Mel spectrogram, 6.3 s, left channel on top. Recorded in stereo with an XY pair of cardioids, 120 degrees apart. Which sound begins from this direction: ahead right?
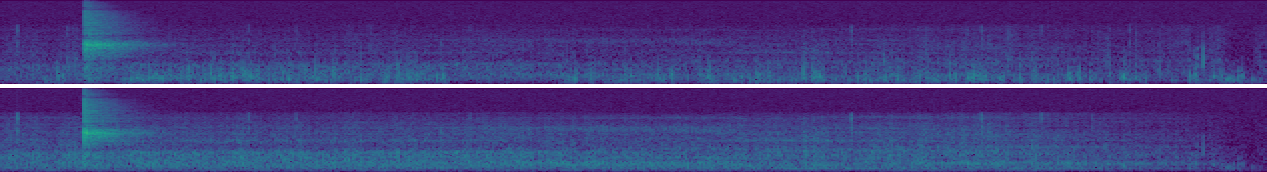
A finger snap, at 0.4 s.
